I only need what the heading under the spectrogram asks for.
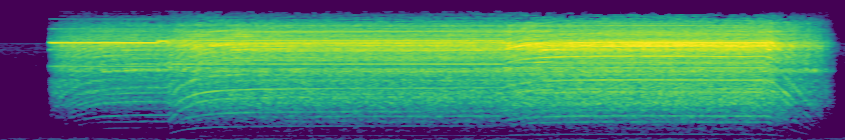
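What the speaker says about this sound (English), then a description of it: "I'm just going to drill some holes" A power drill whirs steadily for about eight seconds while boring holes, starting abruptly, its pitch rising a little partway through before it winds down, close and loud with no talk.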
